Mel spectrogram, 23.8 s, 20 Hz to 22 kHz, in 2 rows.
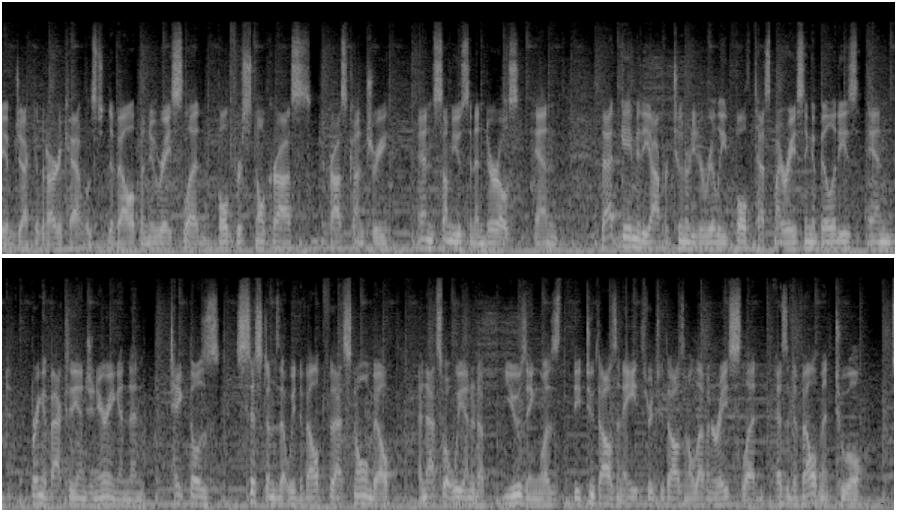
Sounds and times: Music: 0.0s - 23.8s
Speech: 0.0s - 23.8s.

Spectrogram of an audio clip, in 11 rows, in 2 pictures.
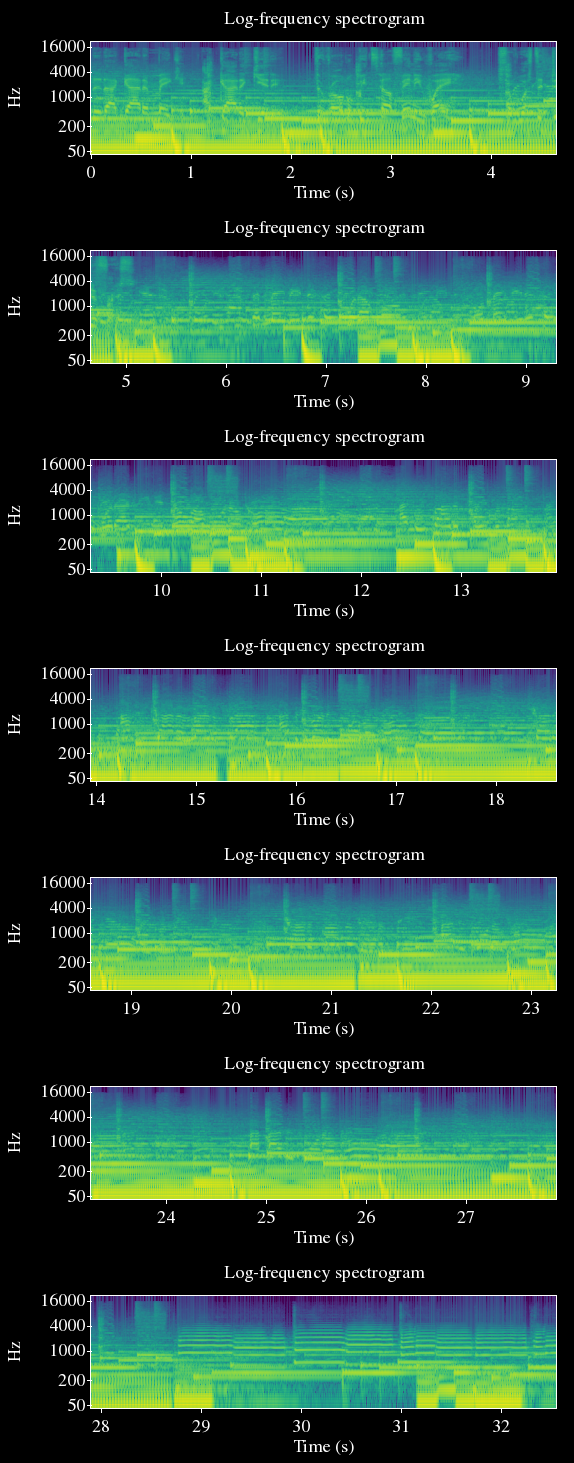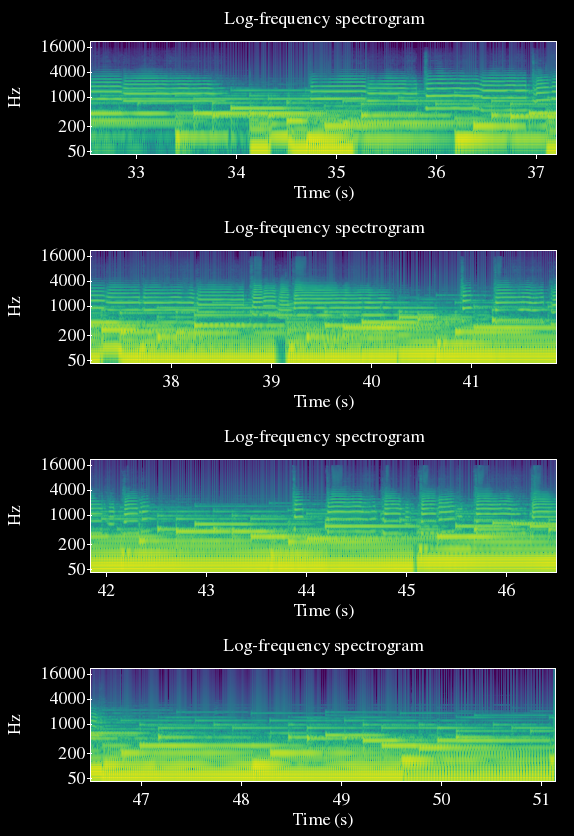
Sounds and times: Trumpet: 0.0s - 48.1s.

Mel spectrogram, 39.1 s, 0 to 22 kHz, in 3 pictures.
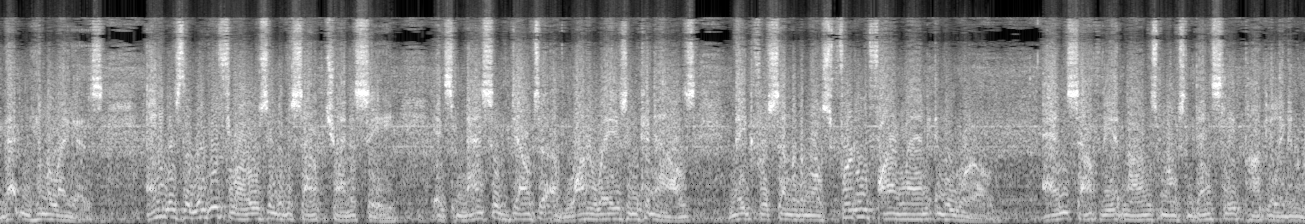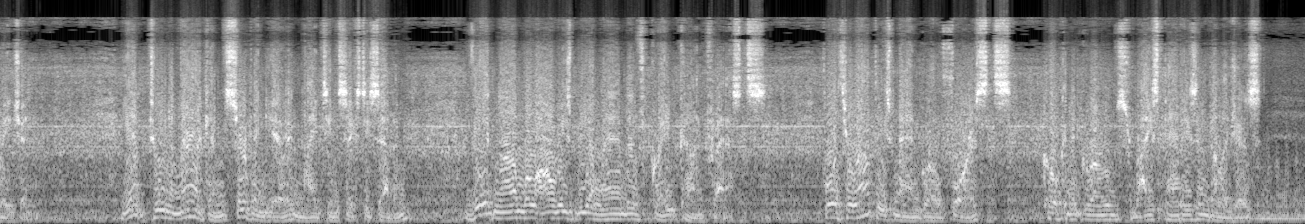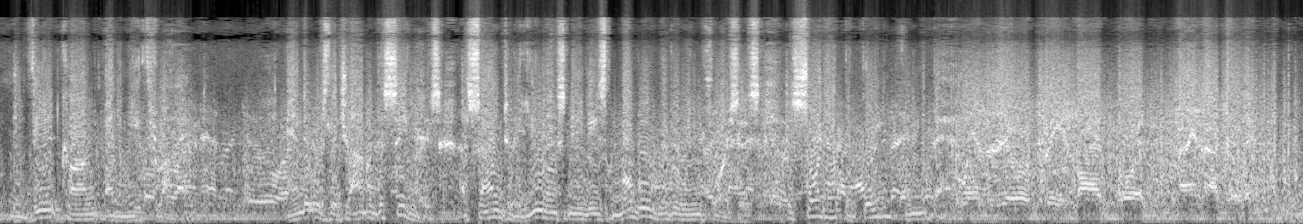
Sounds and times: Speech: 0.0s - 13.5s, 14.2s - 20.7s, 21.3s - 38.9s.

